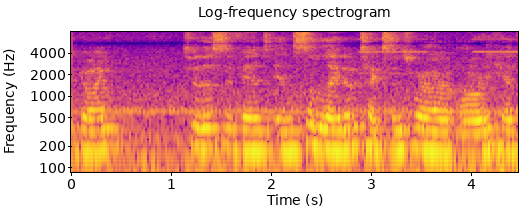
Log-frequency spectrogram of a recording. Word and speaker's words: Salado: I know other places it's actually pronounced Salado, but in Salado it's Salado.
